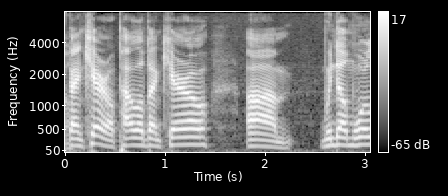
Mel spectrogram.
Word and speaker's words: Banchero: Banchero. Banchero.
